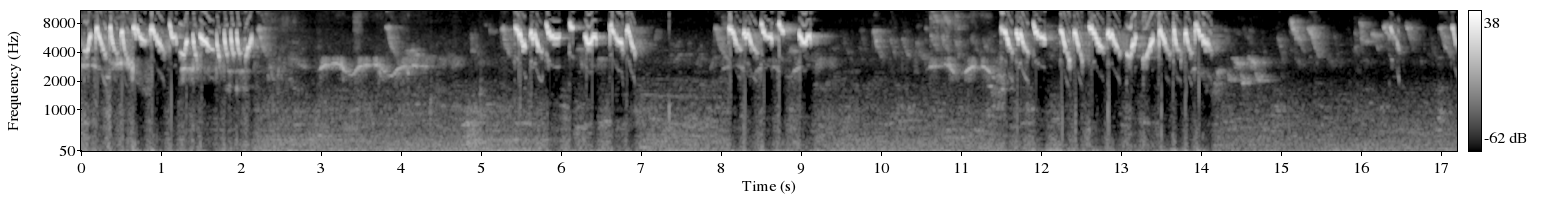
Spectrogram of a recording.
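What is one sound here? A small bird sings loud, rapid, high chirping trills close by in bursts.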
